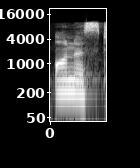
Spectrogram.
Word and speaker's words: honest: happy man but an honest man the H is not pronounced so honest sounds like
